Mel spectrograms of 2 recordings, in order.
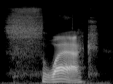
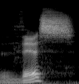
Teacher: Thwack has an unvoiced th, and this has a voiced th.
